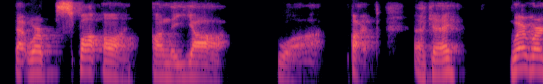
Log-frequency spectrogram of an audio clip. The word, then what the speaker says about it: Yahweh: But we know for certain that Jehovah is nothing at all how the Hebrews would have said. We know that the vowel pointing is coming from Adonai, not from the correct pronunciation, however it was pronounced, from Yahweh.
